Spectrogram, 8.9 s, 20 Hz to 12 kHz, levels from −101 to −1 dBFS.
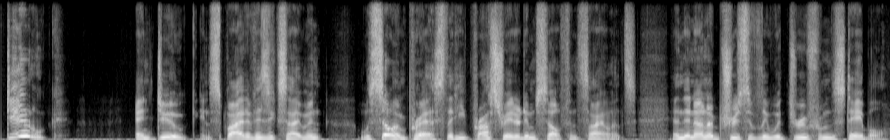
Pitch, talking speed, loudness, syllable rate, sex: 135 Hz, 160 wpm, -19 LUFS, 5.7 syllables/s, male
